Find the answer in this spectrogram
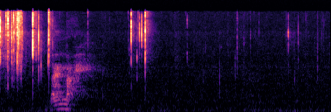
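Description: Plastic wrapper of a Mars bar crinkling and tearing as it is opened, in a few short crackles during the first two seconds, then only faint ticks.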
